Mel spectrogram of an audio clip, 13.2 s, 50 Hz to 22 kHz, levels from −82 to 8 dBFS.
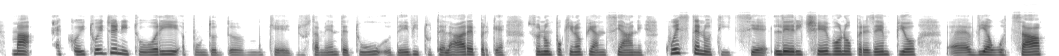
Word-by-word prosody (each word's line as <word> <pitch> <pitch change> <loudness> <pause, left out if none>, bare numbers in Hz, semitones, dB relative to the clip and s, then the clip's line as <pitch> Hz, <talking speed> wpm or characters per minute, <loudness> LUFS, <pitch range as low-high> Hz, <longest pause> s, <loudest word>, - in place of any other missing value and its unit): Ma 215 -1 +5 0.2
ecco, 205 -1 -8
i 195 +1 -1
tuoi 265 +5 -1
genitori 205 - 0
appunto, 165 -4 -9
do 160 -1 -9 0.3
che 155 -3 -8
giustamente 165 0 -6
tu 180 +2 -5
devi 175 +4 -3
tutelare, 175 +2 +1
perché 165 -1 -6 0.3
sono 195 0 0
un 200 - +2
pochino 185 +1 -1
più 185 +1 -4
anziani. 165 -1 -3 0.2
Queste 280 -1 +3
notizie, 175 -4 -3
le 200 0 +7
ricevono 200 +1 +2
pre 180 -4 -2
esempio, 190 +2 +1 0.4
ehm, 160 +3 -2
via 180 +1 +4
WhatsApp, 175 +4 +4
185 Hz, 120 wpm, -24 LUFS, 165-200 Hz, 0.4 s, le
